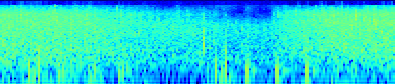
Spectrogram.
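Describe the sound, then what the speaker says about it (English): Steady rain patters on surfaces in a survival video game, a faint continuous hiss with scattered soft drops and no one talking. "Great, rain."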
